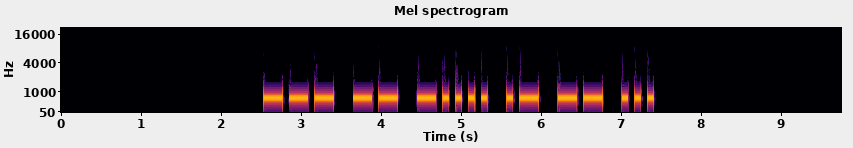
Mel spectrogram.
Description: Morse code, heard as a keyed tone, about 15 wpm, 700 Hz. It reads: OM6AMS
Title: DXCC-100 Call Signs - 6 Characters - Repeated 2x - 15wpm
